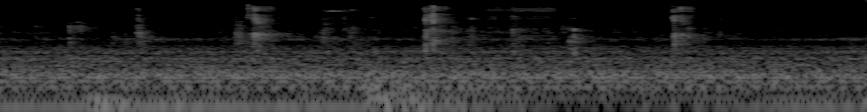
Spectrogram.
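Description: Two people chewing banana nut muffins: faint mouth clicks and smacks at irregular intervals over a low steady room hum.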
